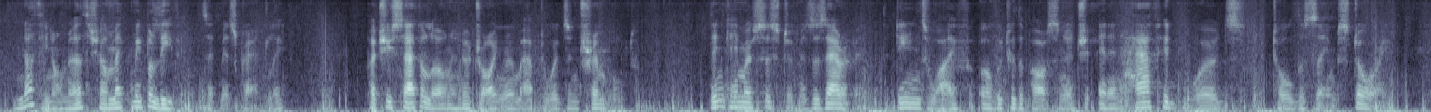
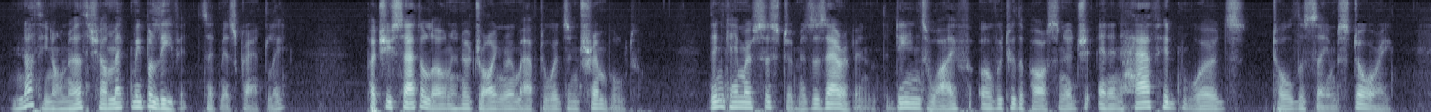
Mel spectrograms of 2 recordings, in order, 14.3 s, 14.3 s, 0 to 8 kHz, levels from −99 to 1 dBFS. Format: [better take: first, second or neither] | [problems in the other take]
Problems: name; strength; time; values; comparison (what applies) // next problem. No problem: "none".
second | background sound (Walk, footsteps); 6 dB below the speech // room echo; dies away in 1.9 s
